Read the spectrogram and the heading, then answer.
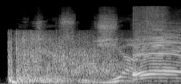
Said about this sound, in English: Is that our sound effects now for the West Coast bomb explosion update? Bomb explosion. I almost want to have the bomb before the explosion.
